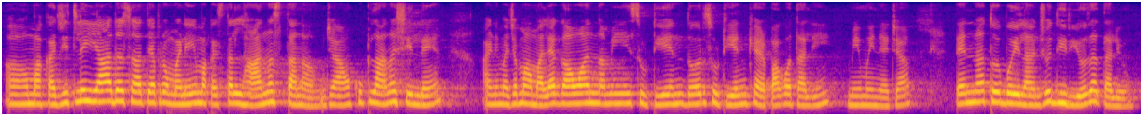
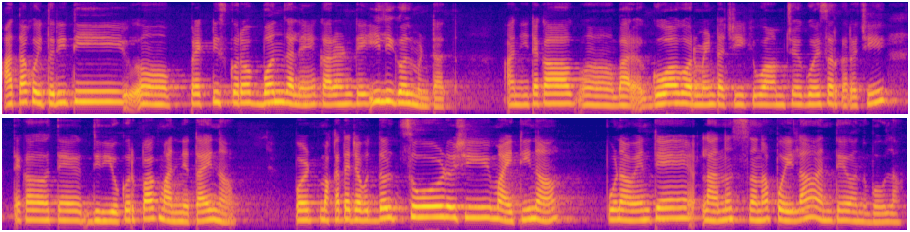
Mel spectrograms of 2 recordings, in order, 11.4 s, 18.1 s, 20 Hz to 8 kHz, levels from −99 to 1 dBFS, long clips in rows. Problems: background sounds at intervals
